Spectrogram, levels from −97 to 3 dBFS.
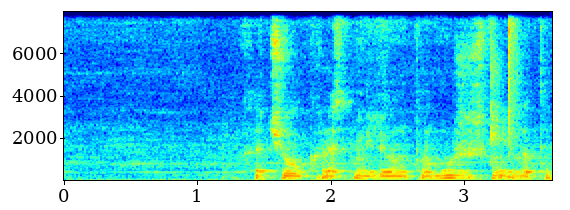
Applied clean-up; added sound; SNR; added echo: none; none; none; none.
